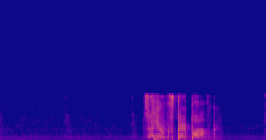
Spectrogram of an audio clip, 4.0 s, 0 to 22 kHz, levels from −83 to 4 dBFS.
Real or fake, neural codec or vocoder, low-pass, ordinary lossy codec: fake; autoencoder, 22.05 kHz, a latent of 192 numbers a frame, VITS, trained on one speaker; 7.2 kHz; none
